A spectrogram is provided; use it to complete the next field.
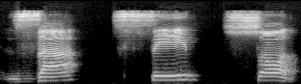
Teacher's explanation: सफीर कहते हैं सीटी को, विसल को। इनमें विसल जैसा साउंड निकलता है, सीटी जैसा साउंड निकलता है, तेज साउंड निकलता है। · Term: सफीरिया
